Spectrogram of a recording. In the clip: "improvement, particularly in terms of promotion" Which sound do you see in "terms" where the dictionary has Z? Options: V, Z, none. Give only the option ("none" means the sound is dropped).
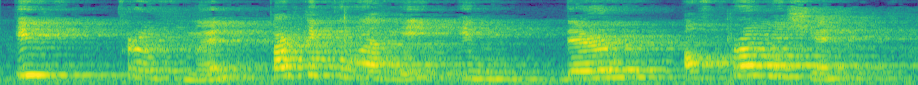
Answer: none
